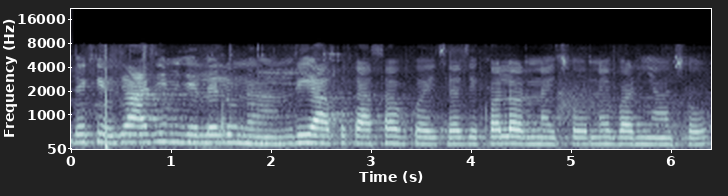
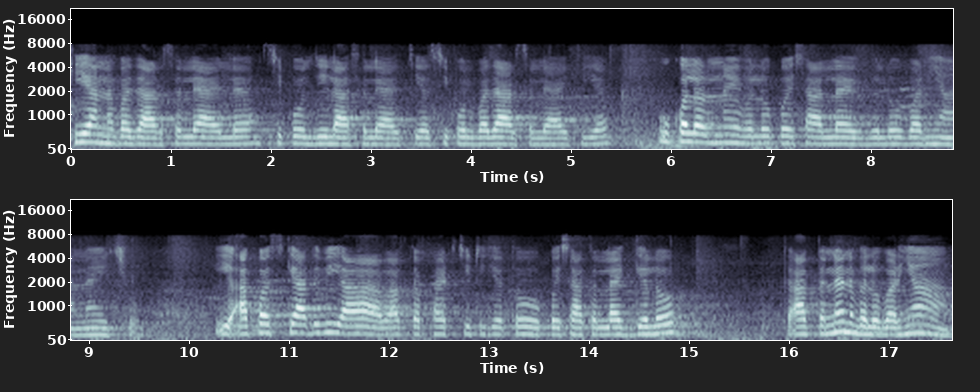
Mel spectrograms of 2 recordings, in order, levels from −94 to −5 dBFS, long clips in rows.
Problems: background sounds at intervals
